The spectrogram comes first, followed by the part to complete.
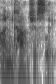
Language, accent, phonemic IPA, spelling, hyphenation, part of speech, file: English, US, /ˌʌnˈkɑnʃəsli/, unconsciously, un‧con‧scious‧ly, adverb, En-us-unconsciously.ogg
- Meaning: In an unconscious manner; unknowingly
